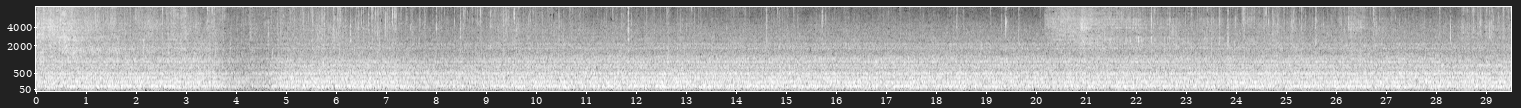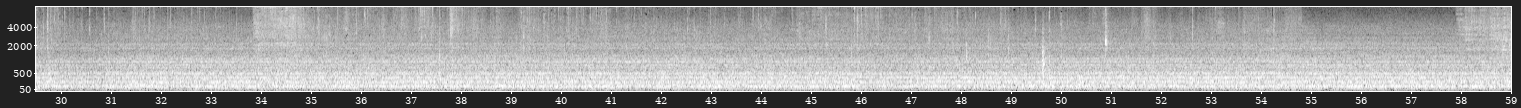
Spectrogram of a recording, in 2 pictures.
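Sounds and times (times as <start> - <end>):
french toast sizzling in a pan: 0.0 - 18.5, 20.1 - 54.8, 57.9 - 59.0.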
